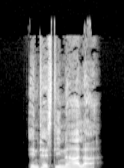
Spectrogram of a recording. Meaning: inflection of intestinal: 1. strong/mixed nominative masculine singular 2. strong genitive/dative feminine singular 3. strong genitive plural
- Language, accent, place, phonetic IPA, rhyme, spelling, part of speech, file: German, Germany, Berlin, [ɪntɛstiˈnaːlɐ], -aːlɐ, intestinaler, adjective, De-intestinaler.ogg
